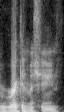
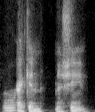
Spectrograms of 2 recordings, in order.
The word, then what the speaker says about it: Wreckin' Machine: That looks like Wrecking Machine. Wrecking Machine reminds me of that that one Wrecking Ball song. No, that is not correct. It is pronounced Wreckin' Machine. Because it is a wrecking machine.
